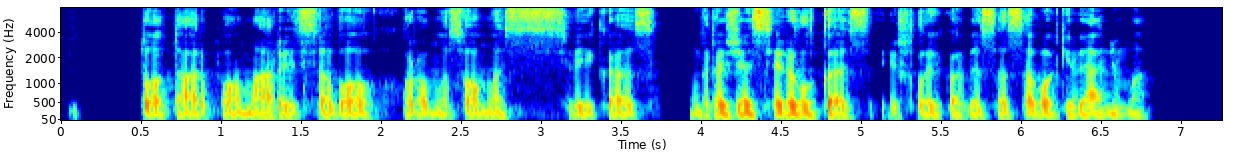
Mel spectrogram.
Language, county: Lithuanian, Kaunas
